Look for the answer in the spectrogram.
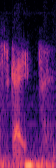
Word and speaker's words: Skype: y en algunos casos la E al final en inglés suena como I, entonces Skype, pero la, las raíces de la empresa no son americanas, son de Estonia.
